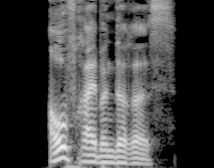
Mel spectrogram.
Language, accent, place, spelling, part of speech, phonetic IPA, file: German, Germany, Berlin, aufreibenderes, adjective, [ˈaʊ̯fˌʁaɪ̯bn̩dəʁəs], De-aufreibenderes.ogg
- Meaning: strong/mixed nominative/accusative neuter singular comparative degree of aufreibend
